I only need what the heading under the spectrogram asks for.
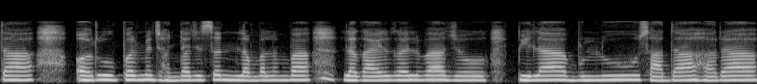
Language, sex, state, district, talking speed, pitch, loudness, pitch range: Bhojpuri, female, Uttar Pradesh, Ghazipur, 140 wpm, 200 Hz, -15 LUFS, 195-205 Hz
